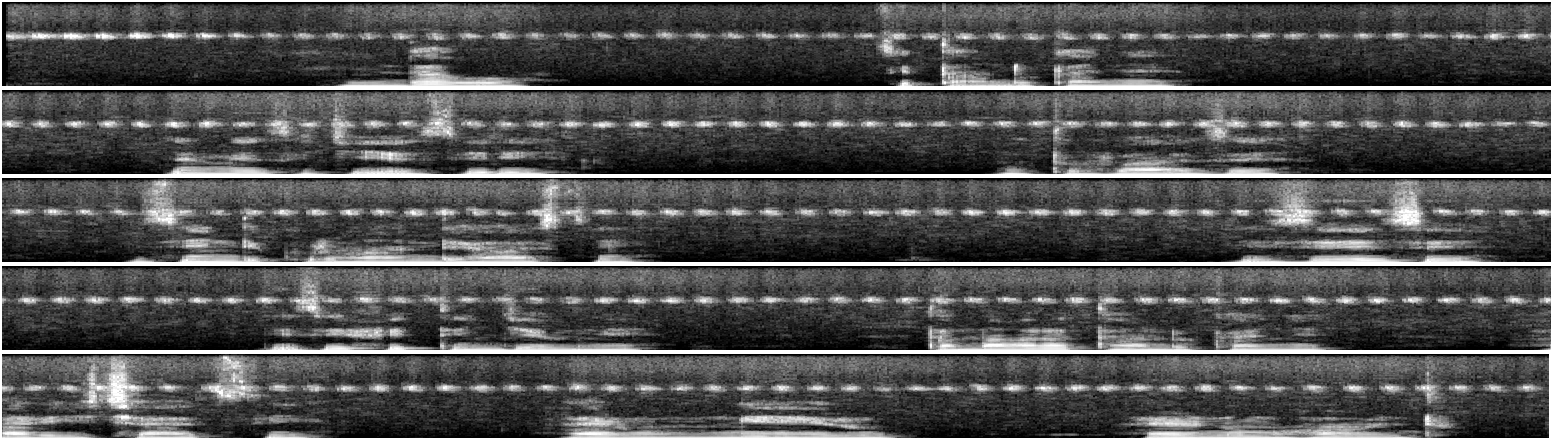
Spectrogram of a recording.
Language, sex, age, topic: Kinyarwanda, female, 25-35, health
